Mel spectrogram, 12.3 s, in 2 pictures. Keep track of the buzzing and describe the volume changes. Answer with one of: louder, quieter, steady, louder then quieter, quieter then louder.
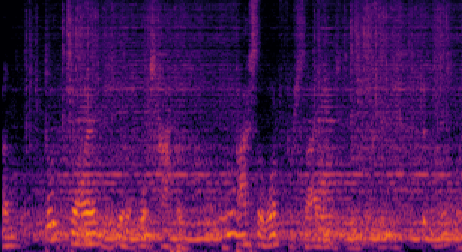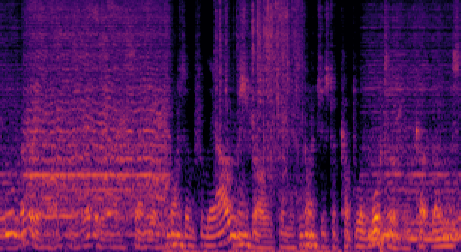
steady.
